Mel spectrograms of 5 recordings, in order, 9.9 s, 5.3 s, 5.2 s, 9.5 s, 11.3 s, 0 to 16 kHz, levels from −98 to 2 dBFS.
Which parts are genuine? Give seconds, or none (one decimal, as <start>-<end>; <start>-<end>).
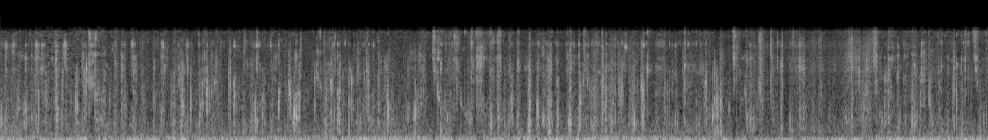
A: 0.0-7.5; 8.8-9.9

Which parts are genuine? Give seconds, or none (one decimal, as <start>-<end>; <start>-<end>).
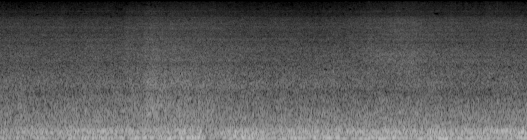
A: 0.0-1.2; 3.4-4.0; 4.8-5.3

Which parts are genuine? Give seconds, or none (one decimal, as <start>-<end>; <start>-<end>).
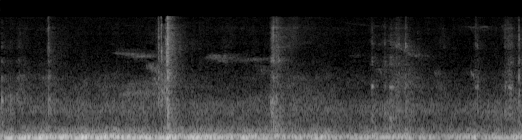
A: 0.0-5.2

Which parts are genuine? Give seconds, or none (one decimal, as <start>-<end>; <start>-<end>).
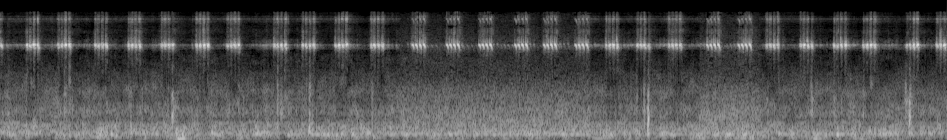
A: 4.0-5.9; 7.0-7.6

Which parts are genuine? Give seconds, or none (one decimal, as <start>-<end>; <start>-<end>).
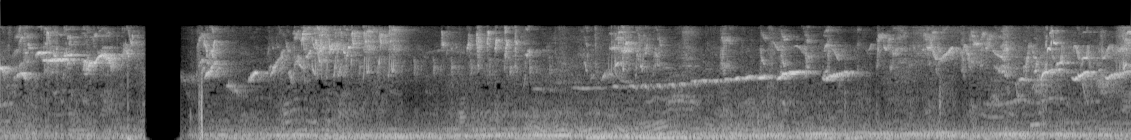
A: 0.0-11.3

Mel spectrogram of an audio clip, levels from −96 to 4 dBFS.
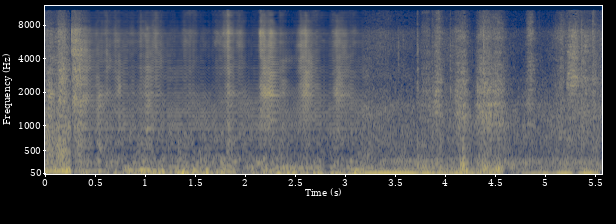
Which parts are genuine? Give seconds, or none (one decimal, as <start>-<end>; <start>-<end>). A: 0.0-0.4; 3.2-5.6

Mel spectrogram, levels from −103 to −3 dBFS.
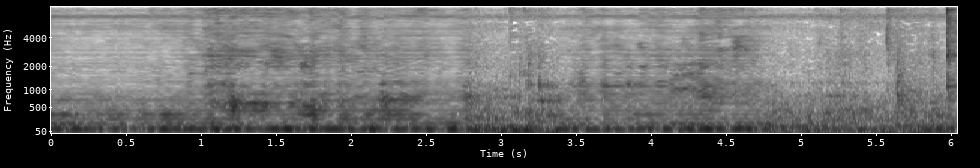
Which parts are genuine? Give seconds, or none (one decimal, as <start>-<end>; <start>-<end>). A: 2.8-3.4; 4.8-6.0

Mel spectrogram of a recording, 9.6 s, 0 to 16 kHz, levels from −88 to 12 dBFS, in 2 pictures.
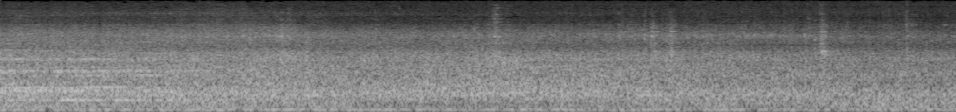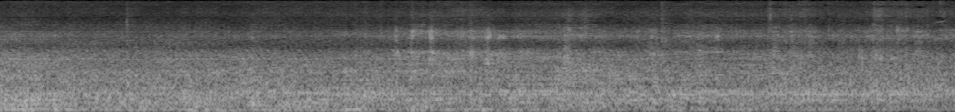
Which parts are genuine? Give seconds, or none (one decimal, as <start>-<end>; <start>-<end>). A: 0.0-4.8; 8.6-9.6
